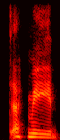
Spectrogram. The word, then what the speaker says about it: Denmead: Denmead, Denmead.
